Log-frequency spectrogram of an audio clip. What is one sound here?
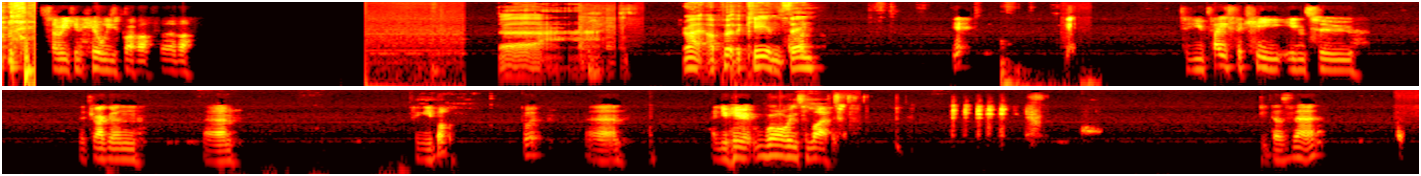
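Several men and women talk and laugh over an online call, taking turns.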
